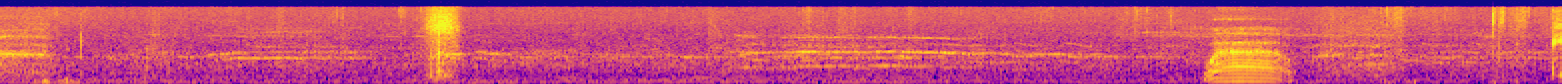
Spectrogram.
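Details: A female pet cat indoors after catching a bleeding snake gives one drawn-out, arching meow near the end, with a person's voice urging her on and faint background tones.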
